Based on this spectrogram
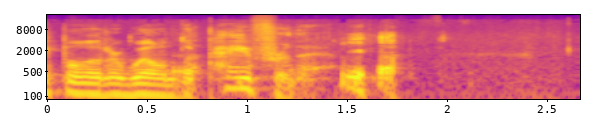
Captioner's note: chuckles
